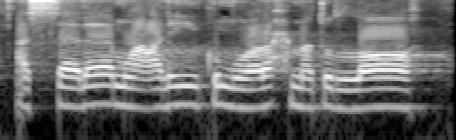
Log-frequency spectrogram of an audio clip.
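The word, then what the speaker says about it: السلام عليكم ورحمة الله: বিশেষভাবে আসসালাম শব্দের হামজাকে ভালোভাবে উচ্চারণ করবে এবং মিমের পেশকে স্পষ্ট করে উচ্চারণ করে এভাবে বলবে আসসালামু আলাইকুম ওয়ারাহমাতুল্লাহ।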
